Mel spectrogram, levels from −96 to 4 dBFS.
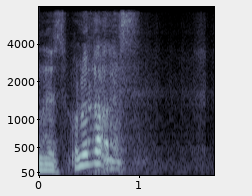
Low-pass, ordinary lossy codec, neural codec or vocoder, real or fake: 7.2 kHz; none; codec, 16 kHz in and 24 kHz out, 0.4 kbps, LongCat-Audio-Codec, two codebook decoder; fake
